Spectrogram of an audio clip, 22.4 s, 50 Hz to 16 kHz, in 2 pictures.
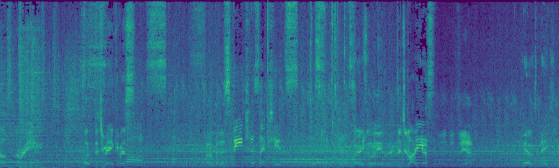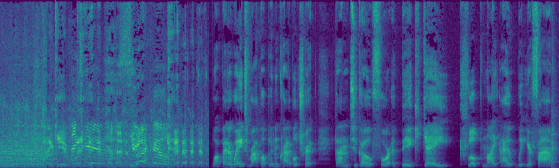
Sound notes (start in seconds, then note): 14.3 laughter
